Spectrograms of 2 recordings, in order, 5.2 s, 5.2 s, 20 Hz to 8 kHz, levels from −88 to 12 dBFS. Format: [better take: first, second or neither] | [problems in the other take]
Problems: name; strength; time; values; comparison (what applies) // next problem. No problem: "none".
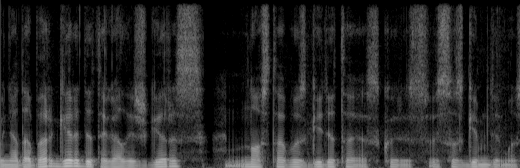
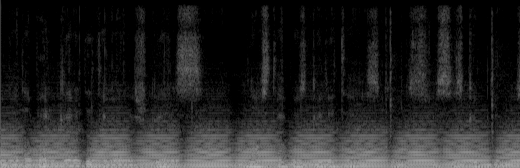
first | background sound (Organ); 3 dB above the speech // room echo; dies away in 0.3 s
